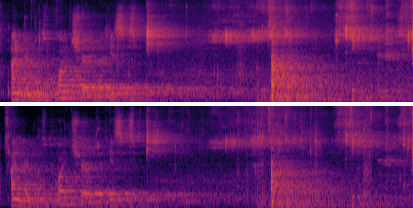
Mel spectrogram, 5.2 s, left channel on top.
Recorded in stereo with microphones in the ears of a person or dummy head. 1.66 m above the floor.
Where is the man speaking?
50° right (ahead or behind), 2.5 m; by 1.7 s 65° right (ahead or behind), 1.9 m.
